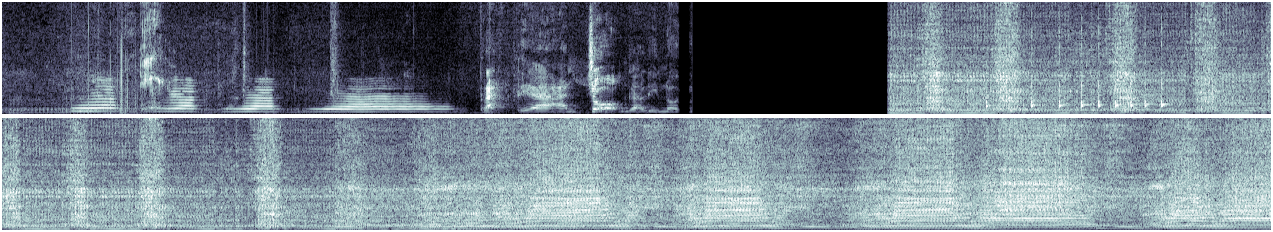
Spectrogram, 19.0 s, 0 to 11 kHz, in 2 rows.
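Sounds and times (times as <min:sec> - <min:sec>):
motorcycle engine revving: 0:00.0 - 0:01.0, 0:06.7 - 0:19.0.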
